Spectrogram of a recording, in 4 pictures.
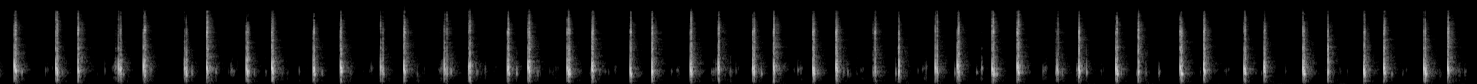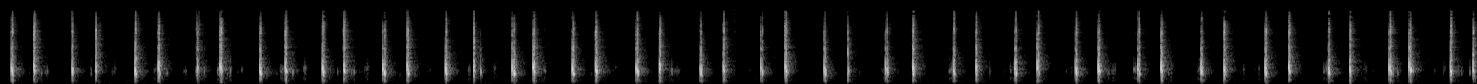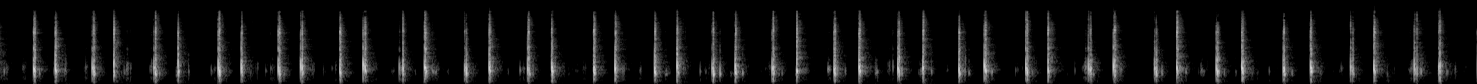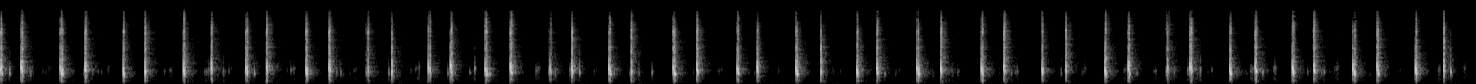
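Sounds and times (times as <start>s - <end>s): horse hooves clopping on cobblestone: 0.0s - 59.0s.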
